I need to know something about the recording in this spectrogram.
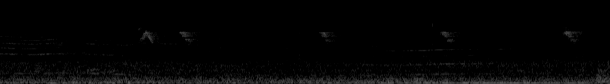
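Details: Peppermint, a pet guinea pig, says hi with short, high squeaks that swoop downward, five of them spaced roughly a second apart, over a steady low room hum.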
